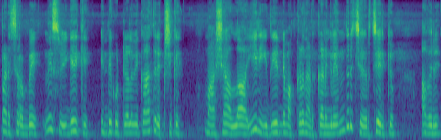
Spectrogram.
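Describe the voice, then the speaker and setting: A woman's voice: mid-range voice, moderate pace, mellow, lightly acted. A woman voicing a pious, tearful middle-aged mother who speaks in prayers and blessings. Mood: prayerful. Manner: prayerful, emotional.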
